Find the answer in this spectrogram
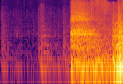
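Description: Near silence: a gap in the broadcast audio, with a faint, even sound coming in about a second and a half in.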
